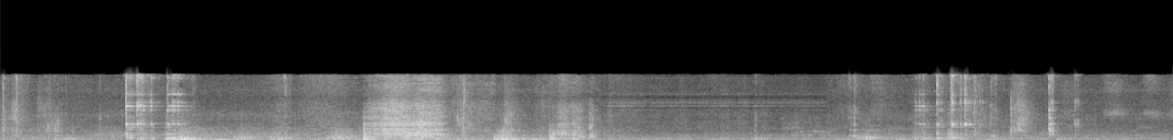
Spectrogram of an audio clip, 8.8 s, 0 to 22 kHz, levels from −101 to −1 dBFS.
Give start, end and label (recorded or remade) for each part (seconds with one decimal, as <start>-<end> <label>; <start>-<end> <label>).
0.0-4.5 recorded; 4.5-6.2 remade; 6.2-8.8 recorded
